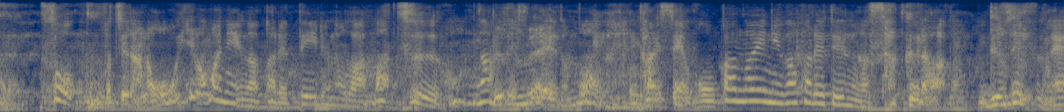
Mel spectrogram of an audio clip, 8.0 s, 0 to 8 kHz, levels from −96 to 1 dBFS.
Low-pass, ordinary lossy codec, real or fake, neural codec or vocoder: 7.2 kHz; none; fake; codec, 16 kHz, 4.8 kbps, FACodec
